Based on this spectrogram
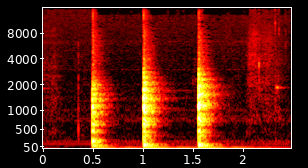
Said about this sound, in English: The wolf was not long before he reached the old woman's house. He knocked at the door.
